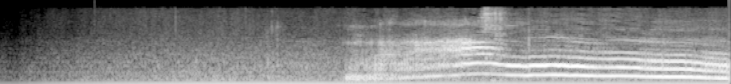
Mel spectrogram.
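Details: Angry cat, quiet at first, then breaking into a rising, wavering yowl that swells in loudness and holds a drawn-out moaning tone.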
